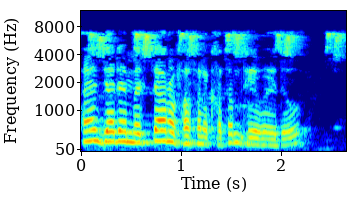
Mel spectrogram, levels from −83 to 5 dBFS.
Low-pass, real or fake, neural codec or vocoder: 7.2 kHz; real; none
